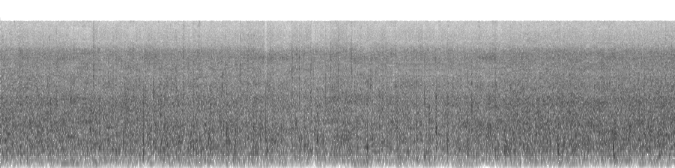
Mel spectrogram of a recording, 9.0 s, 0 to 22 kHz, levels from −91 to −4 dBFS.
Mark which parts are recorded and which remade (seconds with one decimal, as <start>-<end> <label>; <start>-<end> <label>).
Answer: 0.0-0.8 recorded; 0.8-2.1 remade; 2.1-3.4 recorded; 3.4-6.7 remade; 6.7-7.8 recorded; 7.8-8.4 remade; 8.4-9.0 recorded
